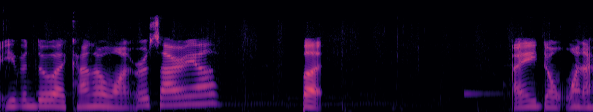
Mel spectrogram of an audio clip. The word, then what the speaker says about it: Rosaria: Rosario? I thought it was Rosario, wasn't it? The new character, whatever her name is, I forget. She's called Rosaria in Genshin.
